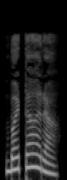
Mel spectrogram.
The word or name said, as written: ಭಟಾರ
